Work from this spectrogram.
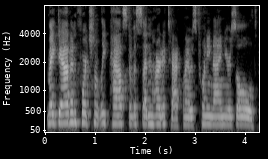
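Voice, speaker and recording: A middle-aged woman from North Dakota, a dietitian and author, telling her story as a guest in a composed, steady way. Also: mid-range voice, a little fast. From North Dakota, USA. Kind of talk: interview answers.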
